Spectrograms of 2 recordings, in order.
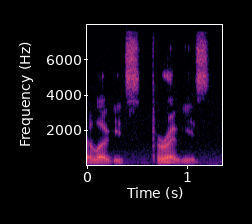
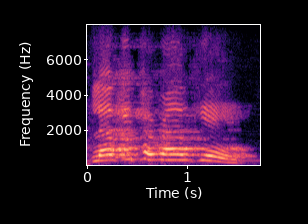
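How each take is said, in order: First: Soft and low, teasing. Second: Put-on slow, high Brooklyn accent. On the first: Acted. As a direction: murmur the nickname playfully. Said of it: "I got one". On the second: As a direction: drawl it out Brooklyn style. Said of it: "you did it in, like, a Brooklyn accent".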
